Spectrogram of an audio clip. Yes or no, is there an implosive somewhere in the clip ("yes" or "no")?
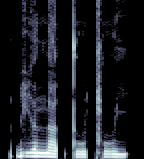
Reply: yes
